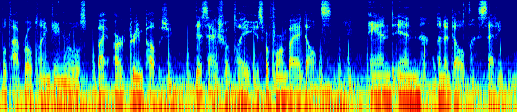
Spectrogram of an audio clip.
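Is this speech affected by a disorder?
No.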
